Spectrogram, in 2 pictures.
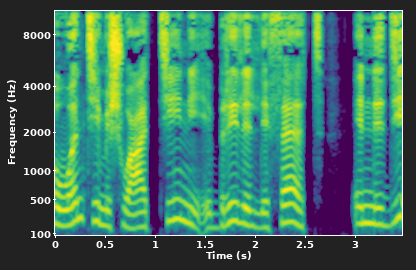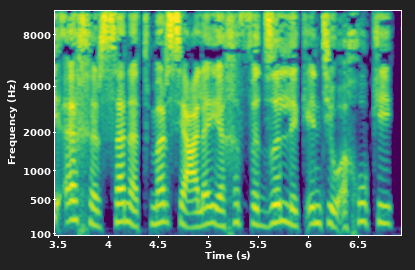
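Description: A woman reading a coldly calm Egyptian father. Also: medium pitch, fast, no room sound, studio quality, close to an everyday voice. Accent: Egyptian Arabic. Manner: flat, calm, cutting. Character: stern, coolly calm father and husband.

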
